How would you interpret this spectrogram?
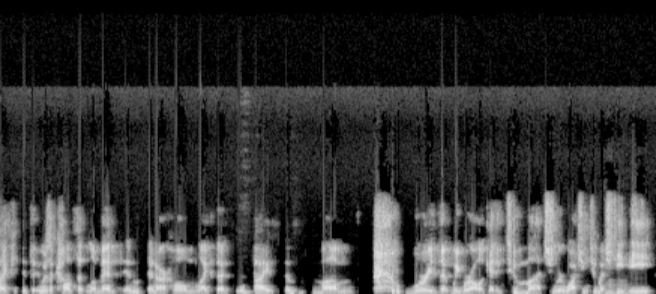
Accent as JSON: {"language": "English", "town": "Detroit", "region": "Michigan", "country": "United States", "tie": "born or raised there", "said": "I grew up in the Midwest, suburbs of Detroit"}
